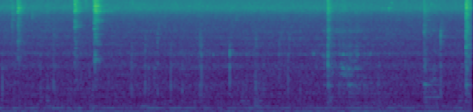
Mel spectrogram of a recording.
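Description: Mandazi dough pieces deep-frying in hot oil: a steady sizzle, broken by a few sharp clicks, the loudest about a second and a half in and near the end.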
